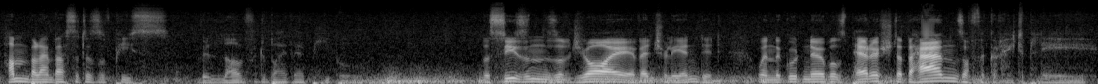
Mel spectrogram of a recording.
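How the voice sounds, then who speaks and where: A British man narrating a horror game legend as a solemn, ominous storyteller, measured and lingering on phrases. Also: on the low side, background noise, lightly acted. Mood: grave, ominous.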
